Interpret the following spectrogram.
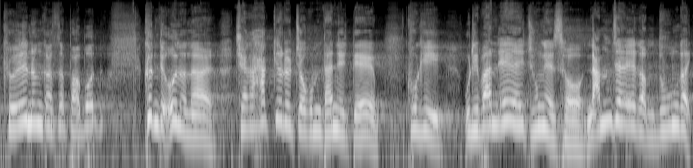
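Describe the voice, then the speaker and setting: A woman's voice: high voice, a bit bright. A woman evangelist giving an emotional testimony sermon, telling her story vividly and acting out the voices in it. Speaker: evangelist preacher. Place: church sanctuary. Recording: long church hall reverb.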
